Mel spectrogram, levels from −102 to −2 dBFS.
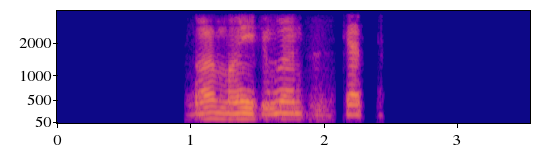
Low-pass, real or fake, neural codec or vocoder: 3.6 kHz; fake; codec, 44.1 kHz, 1.7 kbps, Pupu-Codec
